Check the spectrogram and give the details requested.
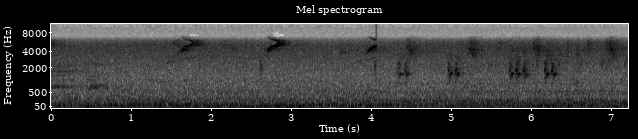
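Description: Wild birds calling: a short, sharp high chirp repeated about once a second, then quick clusters of twittering notes from about four seconds in, over steady low background noise.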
